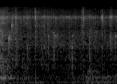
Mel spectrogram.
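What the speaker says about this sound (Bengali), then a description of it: "এবার আমি দেখো কেটে রাখা আলু ভেজে নেব।" Diced potatoes sizzle steadily in hot mustard oil in a kadai, a continuous bright frying hiss with faint crackles, close and alone.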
